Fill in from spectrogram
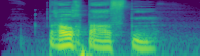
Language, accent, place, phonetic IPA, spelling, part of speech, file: German, Germany, Berlin, [ˈbʁaʊ̯xbaːɐ̯stn̩], brauchbarsten, adjective, De-brauchbarsten.ogg
- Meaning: 1. superlative degree of brauchbar 2. inflection of brauchbar: strong genitive masculine/neuter singular superlative degree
